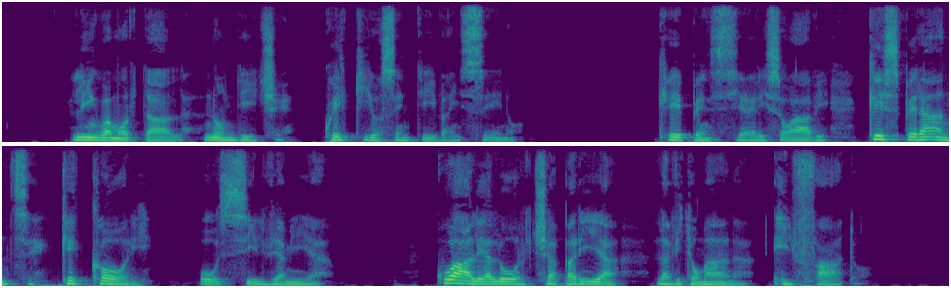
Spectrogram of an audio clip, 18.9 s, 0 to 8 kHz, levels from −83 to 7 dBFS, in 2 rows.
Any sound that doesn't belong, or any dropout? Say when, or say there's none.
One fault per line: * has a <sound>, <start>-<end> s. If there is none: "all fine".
all fine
